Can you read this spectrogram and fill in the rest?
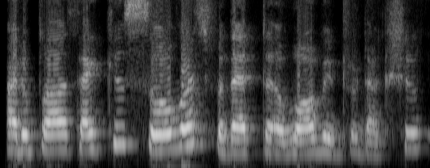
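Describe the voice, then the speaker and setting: Hoarse middle-aged woman, rambling. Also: on the high side, animated, moderate pace, darkish tone. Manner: rambling, many fillers. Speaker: guest, language school founder. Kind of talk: conversational storytelling.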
